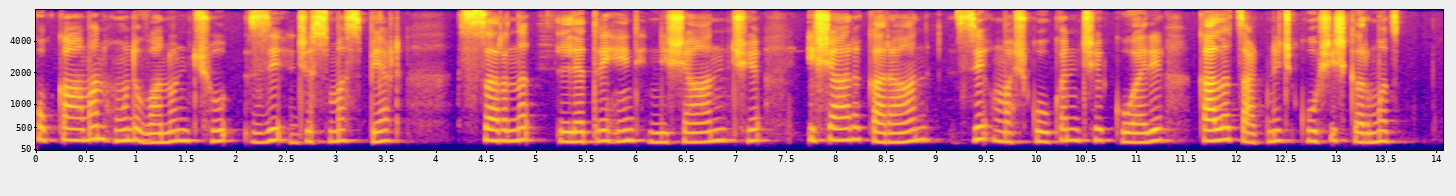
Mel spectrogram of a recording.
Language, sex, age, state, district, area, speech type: Kashmiri, female, 30-45, Jammu and Kashmir, Kulgam, rural, read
